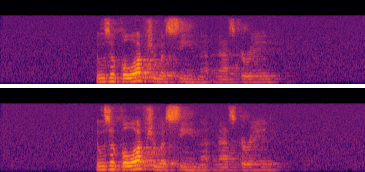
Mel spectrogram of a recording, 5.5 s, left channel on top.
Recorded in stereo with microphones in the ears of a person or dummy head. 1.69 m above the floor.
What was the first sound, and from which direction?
A man speaking, 20° right (ahead or behind).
